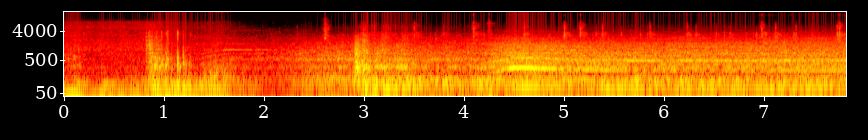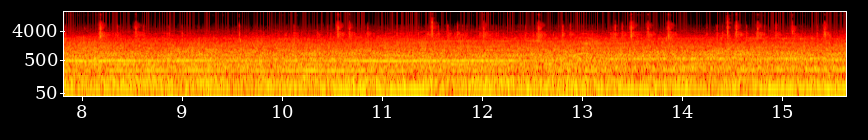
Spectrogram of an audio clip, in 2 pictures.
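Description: Twin outboard motors on a towboat running under load, rising in pitch about four seconds in and then holding a steady drone while pulling a large motor yacht sideways off a dock against the current on a bridle.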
